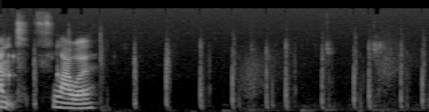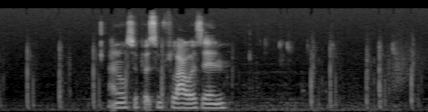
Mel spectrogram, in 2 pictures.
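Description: Light footsteps tap quickly along a path.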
